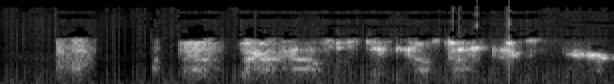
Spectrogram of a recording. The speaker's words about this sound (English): You guys got a phone on or a radio on or something? Yeah, you have to listen to each. Yeah, we had the iPod on. I'm sorry, we turned it down.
